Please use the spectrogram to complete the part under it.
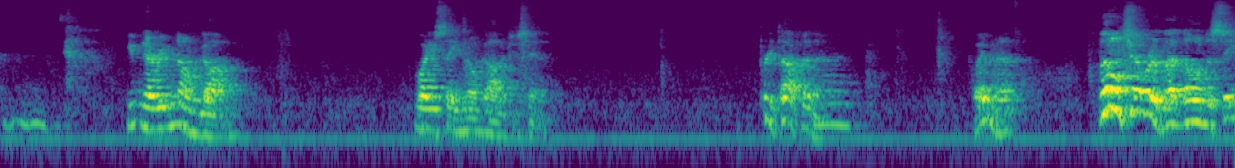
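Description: An elderly man speaks slowly and deliberately, with pauses between phrases.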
